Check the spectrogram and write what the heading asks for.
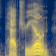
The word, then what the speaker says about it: Patreon: more compelling Scott Barnes why do you pronounce patrons as patrons but patreon as patrie own because the name of the website is patreon REO n that's the name of the site but the people are patrons a patron is someone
